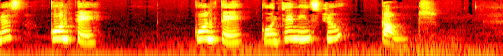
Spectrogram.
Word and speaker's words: compter: We neither pronounce M nor P. The pronunciation is compter.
